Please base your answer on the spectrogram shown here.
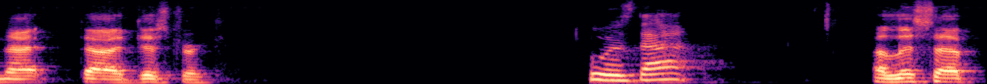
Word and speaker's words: Aylissa: And also her first name is spelled AYLISSA. So it's like Alyssa.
